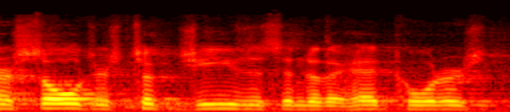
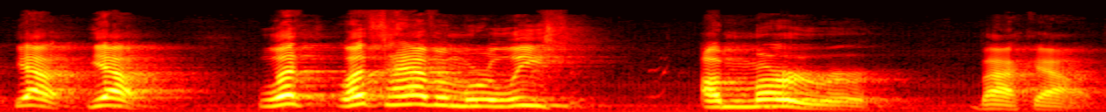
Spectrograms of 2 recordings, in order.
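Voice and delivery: conniving priests; 6 semitones higher, 8 dB louder than usual. Retold or imitated. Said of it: "they let these guys tell them".

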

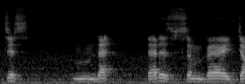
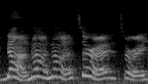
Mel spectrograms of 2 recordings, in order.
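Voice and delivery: imitated reassurance; 13 semitones higher than usual. Husband's reassurance acted out.

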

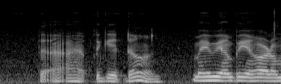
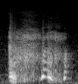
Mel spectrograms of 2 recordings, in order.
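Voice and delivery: sudden sharp cough; a real sick cough; harsh dry cough; 13 semitones higher, 9 dB louder than usual. Real, not acted.

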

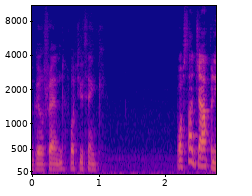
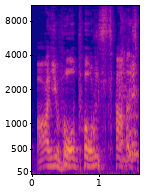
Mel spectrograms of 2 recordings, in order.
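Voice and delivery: laughing; 6 semitones higher, 8 dB louder, slower than usual. Real, not acted. Laughing mock question.

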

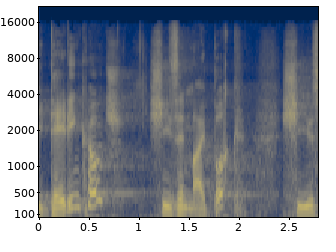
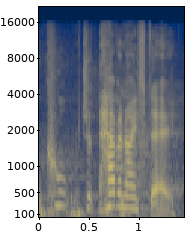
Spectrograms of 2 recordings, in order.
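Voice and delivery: high, easygoing farewell; cheerful no-big-deal; breezy mock shrug-off; 9 semitones higher than usual. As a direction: shrug off the rejection lightly. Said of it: "or you go".

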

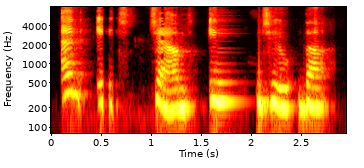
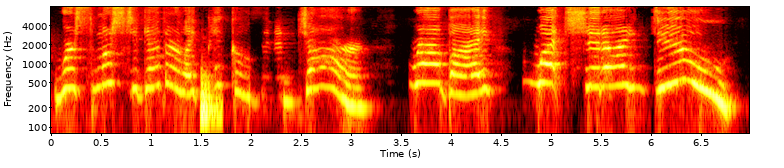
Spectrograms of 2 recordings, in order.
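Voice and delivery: put-on child's voice; 11 semitones higher, 3 dB louder than usual. Child voiced pleading to rabbi.

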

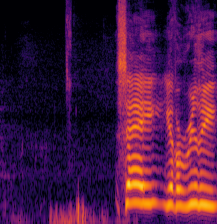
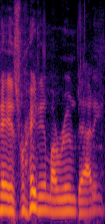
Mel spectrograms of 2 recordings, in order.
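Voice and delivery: softly voicing a small child, a touch lower and much softer; a father gently imitating his little girl; cute little daughter; 5 semitones lower, 6 dB quieter, faster than usual. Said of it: "the cutest little voice".

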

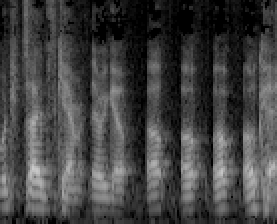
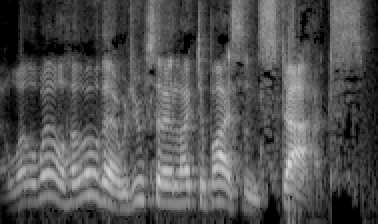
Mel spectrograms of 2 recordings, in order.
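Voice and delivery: stock selling dude; 7 semitones higher, 9 dB louder than usual. Acted. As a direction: greet the buyer like a smooth stockbroker. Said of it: "stock selling dude".

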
